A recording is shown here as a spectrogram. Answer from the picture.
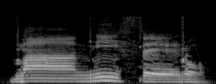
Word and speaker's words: mamífero: Now, make sure that you know that, because in Spanish, you have to stress the right syllable, and that's why you stress the second syllable.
